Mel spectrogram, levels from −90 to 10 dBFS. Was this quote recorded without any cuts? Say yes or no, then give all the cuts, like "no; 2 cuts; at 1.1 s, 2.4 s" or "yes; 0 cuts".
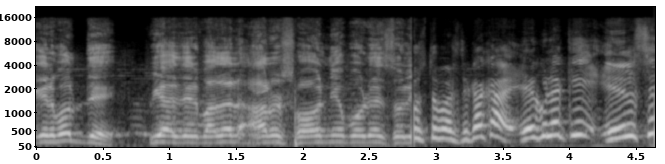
no; 1 cut; at 2.8 s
